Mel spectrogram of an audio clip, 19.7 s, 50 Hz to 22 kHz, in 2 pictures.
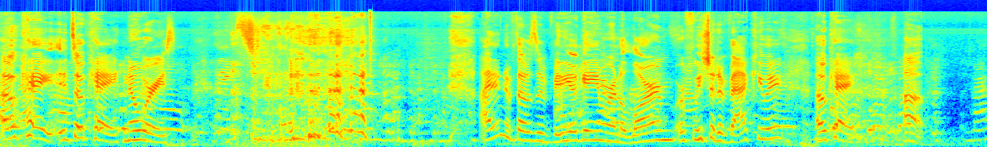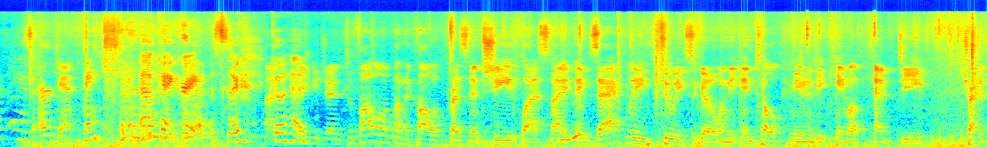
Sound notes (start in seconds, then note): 11.6 laughter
